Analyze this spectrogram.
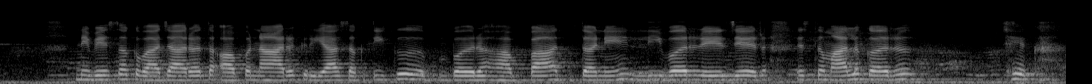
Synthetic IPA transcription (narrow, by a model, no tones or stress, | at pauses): nɪʋeːʃəkʋaːd͡ʒaːɾət̪əpnaːɾkɾijasəkt̪ikbəɾɦabad̪əneliʋəɾːeːd͡ʒeɾ | ɪst̪eːmaːlkəɾ | t͡ʃʰek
